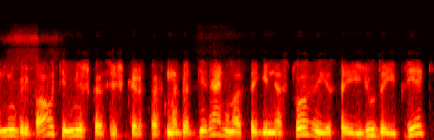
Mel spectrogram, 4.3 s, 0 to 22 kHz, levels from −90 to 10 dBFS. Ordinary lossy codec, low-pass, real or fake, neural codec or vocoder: MP3, 96 kbps; 10.8 kHz; real; none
